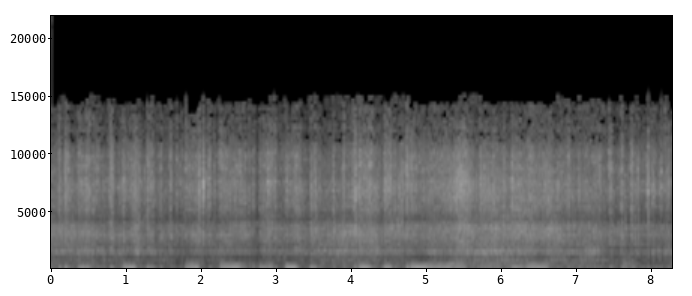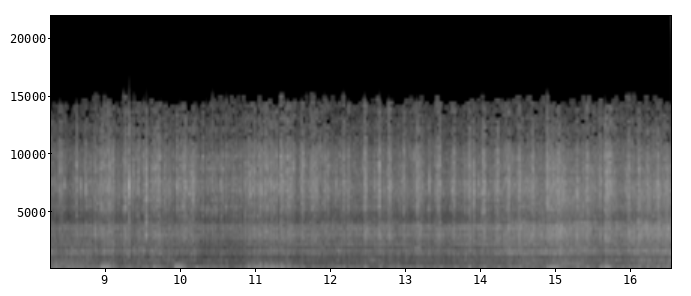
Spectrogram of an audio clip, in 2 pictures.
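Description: KTM enduro dirt bike engine revving up and down over and over as the rider works the throttle on and off.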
